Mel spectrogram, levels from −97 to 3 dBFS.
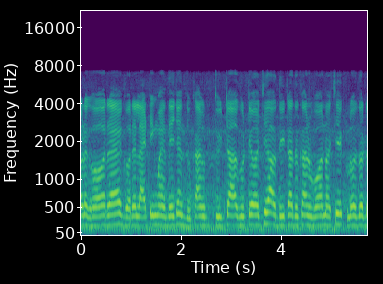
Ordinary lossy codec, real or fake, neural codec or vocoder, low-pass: none; real; none; 7.2 kHz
